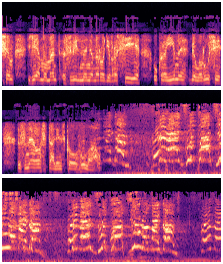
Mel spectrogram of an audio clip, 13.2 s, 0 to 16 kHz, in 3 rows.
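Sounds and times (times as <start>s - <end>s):
speech: 0.0s - 13.0s
low rumble of street noise: 0.0s - 13.1s
small group of women shouting rhythmic chants in unison: 6.4s - 13.1s.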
